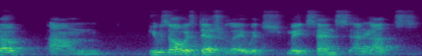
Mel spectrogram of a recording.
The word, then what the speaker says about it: DeJarlis: um they started out um he was always desolate which made sense and that's that is the correct pronunciation but um radio announcers couldn't pronounce desolate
